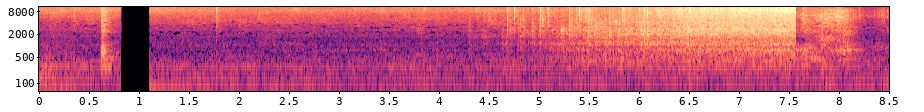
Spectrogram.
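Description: Moong dal frying in oil in a kadai, with a faint low sizzle under a spatula. About halfway through, washed, still-wet rice is poured in and the sizzling turns loud and steady, then cuts off sharply near the end.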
